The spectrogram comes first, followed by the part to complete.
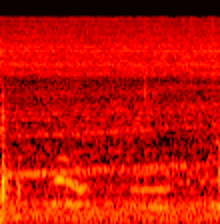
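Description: Faint whimpering from a dog: a short high whine that rises and falls about half a second in, and a briefer one near the end.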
